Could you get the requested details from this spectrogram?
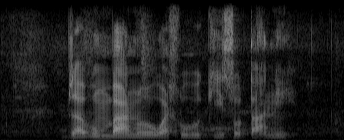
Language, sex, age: Tsonga, male, 18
